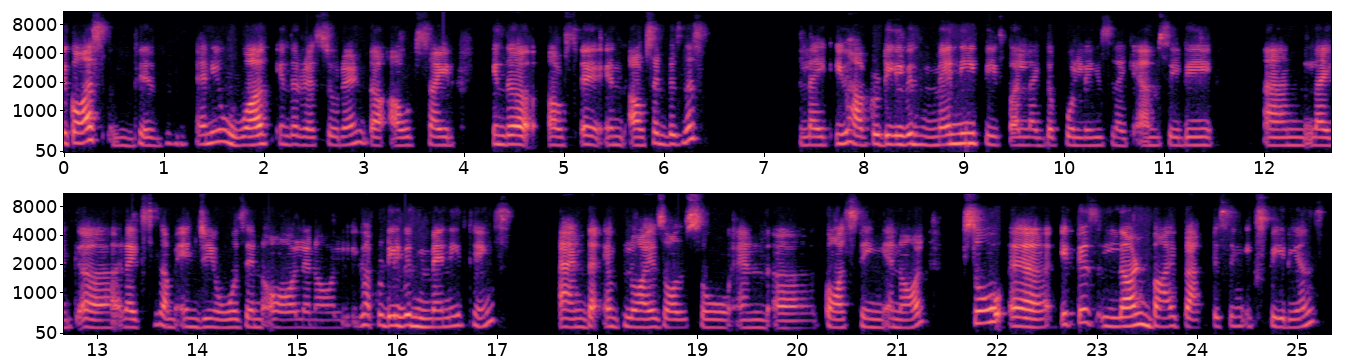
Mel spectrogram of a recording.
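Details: Adult woman who stammers, with stammering severe in childhood and school, treated with speech therapy using prolongation and pausing techniques; stuttering.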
